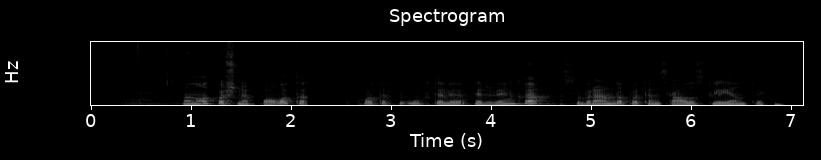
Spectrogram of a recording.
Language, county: Lithuanian, Šiauliai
